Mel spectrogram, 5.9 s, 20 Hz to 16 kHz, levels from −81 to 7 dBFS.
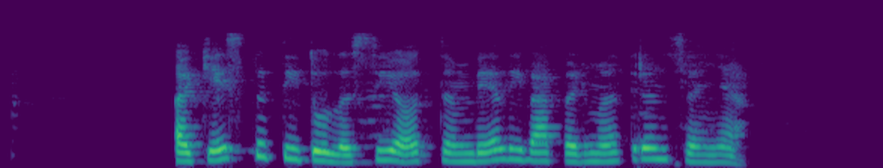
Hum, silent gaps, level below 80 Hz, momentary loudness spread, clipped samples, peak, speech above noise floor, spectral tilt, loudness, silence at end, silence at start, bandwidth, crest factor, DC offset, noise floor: none; none; -78 dBFS; 9 LU; under 0.1%; -8 dBFS; 64 dB; -7 dB/octave; -26 LUFS; 0.95 s; 1.15 s; 7.6 kHz; 18 dB; under 0.1%; -89 dBFS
